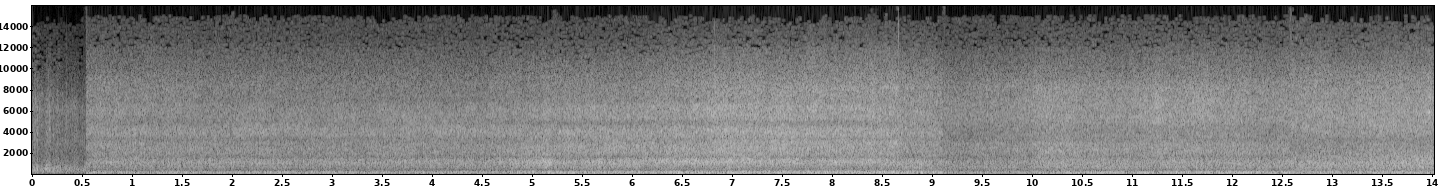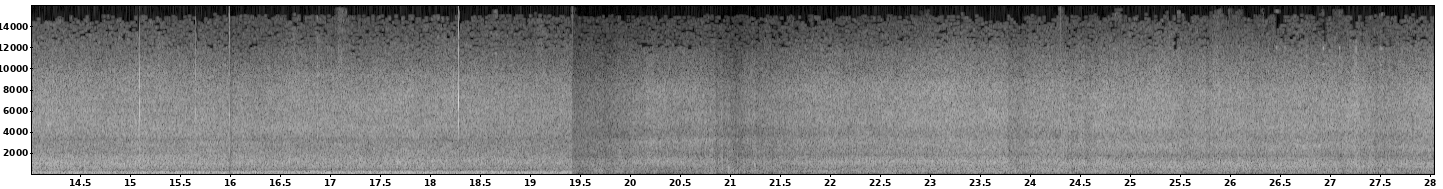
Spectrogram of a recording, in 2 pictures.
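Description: Storm surf breaking and churning, with wind rumbling on the microphone. Around two-thirds of the way through, the heavy low rumble cuts off suddenly, leaving a steady wash of waves.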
